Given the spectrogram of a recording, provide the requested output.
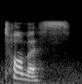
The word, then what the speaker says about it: Thomas: It's actually just a T sound, Carmen, so it's Thomas. Okay. Talk, Thomas, train, 12, butter, until, hated, night, worked, west.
